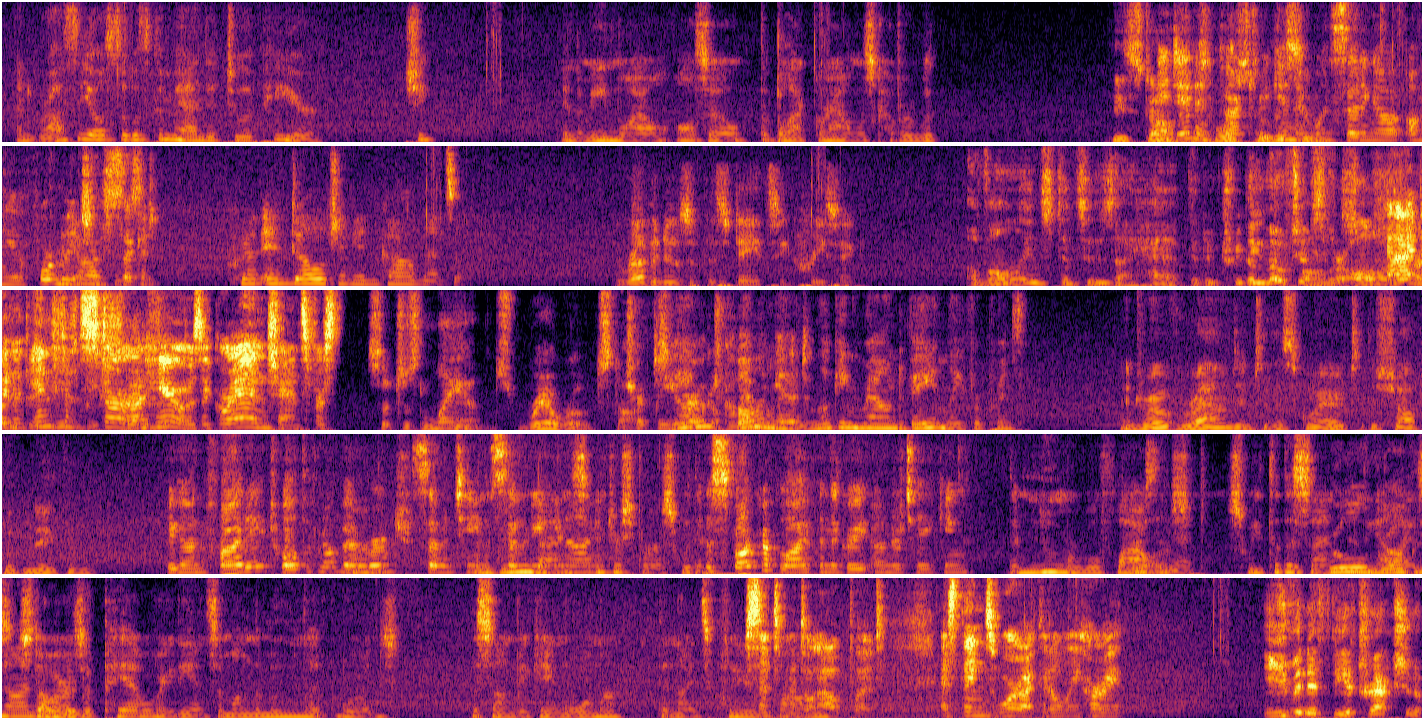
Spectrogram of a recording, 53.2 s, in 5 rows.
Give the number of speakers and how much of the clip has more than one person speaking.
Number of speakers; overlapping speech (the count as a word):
ten, about 24%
